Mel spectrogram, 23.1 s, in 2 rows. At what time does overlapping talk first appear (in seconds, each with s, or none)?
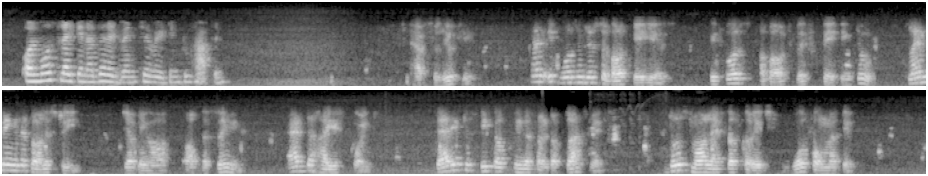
none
